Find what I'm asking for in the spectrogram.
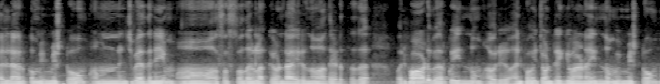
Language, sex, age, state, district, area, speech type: Malayalam, female, 45-60, Kerala, Kollam, rural, spontaneous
